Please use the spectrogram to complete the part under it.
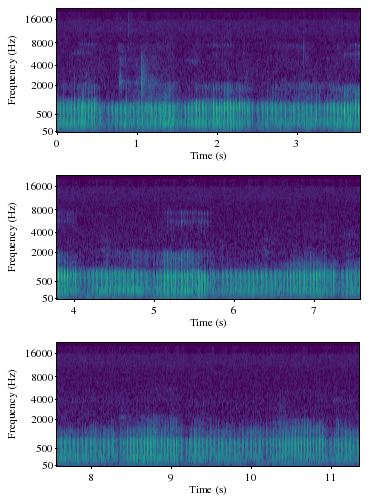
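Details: Kitten seeking attention purrs with a booming, snore-like rumble, rhythmic swells about every one and a half seconds, each breath marked by a short pause between loud buzzy phases.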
